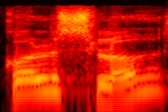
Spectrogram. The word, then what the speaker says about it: coleslaw: অনেকেই কলসলো সালাদকে বলে কসলো সালাদ বাট সঠিক উচ্চারণটা হলো কলসলো সালাদ।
